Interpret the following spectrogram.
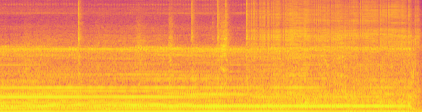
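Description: Electric motor of a powered hi-lo chiropractic table running with a steady hum as it tilts the table back upright, with a few faint clicks; the motor stops near the end.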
